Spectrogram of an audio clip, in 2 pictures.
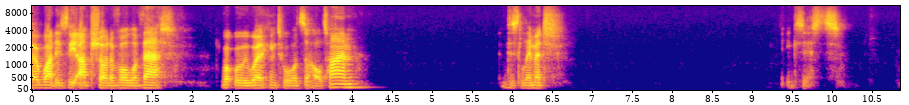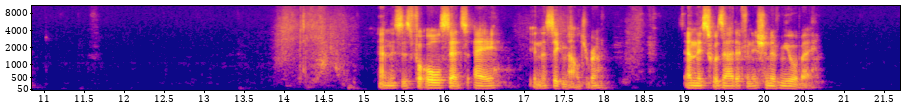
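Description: A man lectures calmly into a close microphone, in short bursts with pauses.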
